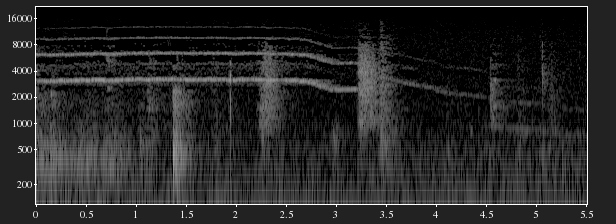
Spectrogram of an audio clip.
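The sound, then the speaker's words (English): A tea kettle heating water for hot tea whistles with a steady, shrill high tone and faint overtones, then the pitch slides downward and the whistle weakens, trailing off with a few soft clinks in the background. No one speaks. “We're having hot tea, so the tea's whistling.”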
